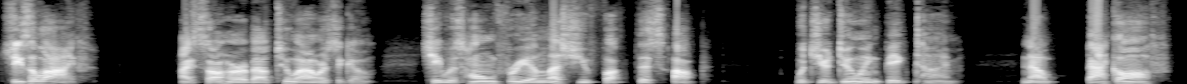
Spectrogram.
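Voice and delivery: loud, heated telling-off; angry snap. A narrator's reading. Contact man berates agent Thompson, loud angry rebuke. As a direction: blame him and order him back.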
